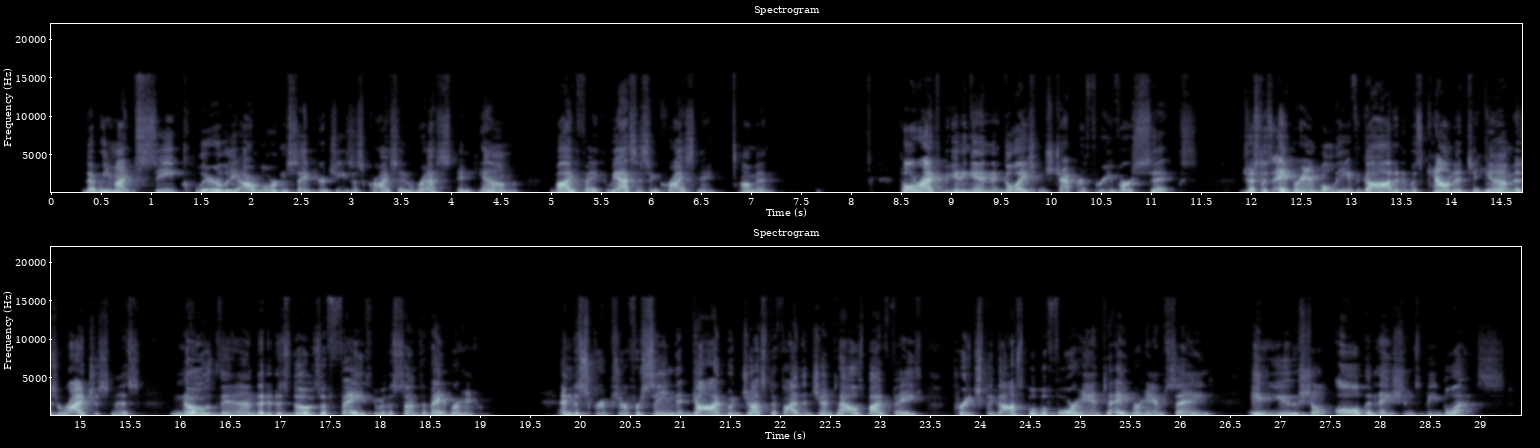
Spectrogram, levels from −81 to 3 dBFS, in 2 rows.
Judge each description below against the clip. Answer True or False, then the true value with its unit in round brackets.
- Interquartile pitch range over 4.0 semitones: True (5.0 semitones)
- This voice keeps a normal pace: True (175 wpm)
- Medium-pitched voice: True (180 Hz)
